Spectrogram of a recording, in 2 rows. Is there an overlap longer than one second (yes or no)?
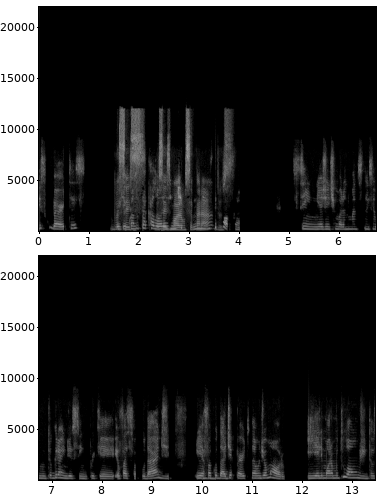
yes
